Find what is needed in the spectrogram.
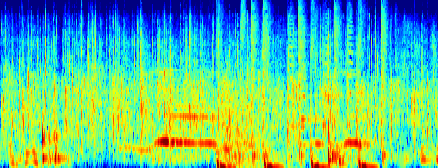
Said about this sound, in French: Eh ben, merci beaucoup à vous quatre. On va, on va maintenant, euh, on peut les applaudir.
